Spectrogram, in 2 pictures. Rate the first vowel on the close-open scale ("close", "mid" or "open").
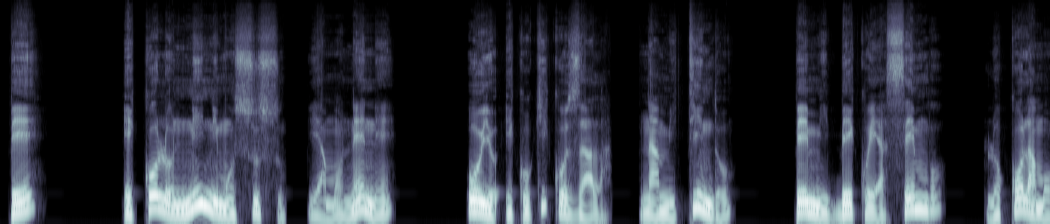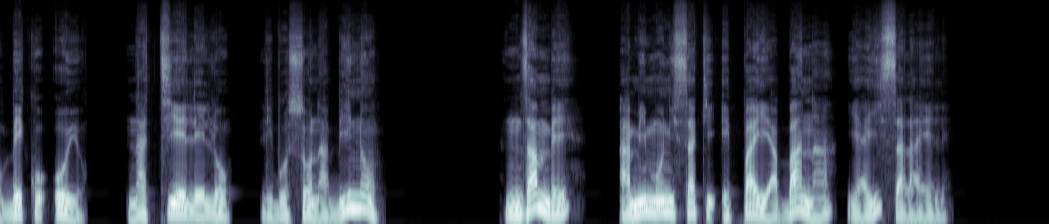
mid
